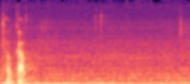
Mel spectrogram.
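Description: A few faint computer mouse clicks.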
